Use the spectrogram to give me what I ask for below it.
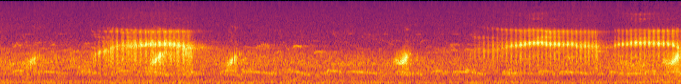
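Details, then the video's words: Frogs croaking, long arched rattling croaks alternating with short rising chirps, quieter gaps between bursts, and a strong pulsed chorus returning near the end. "Rechot żab. Croaking frog sound."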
